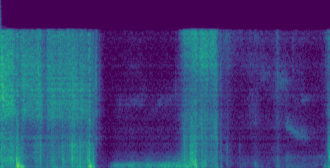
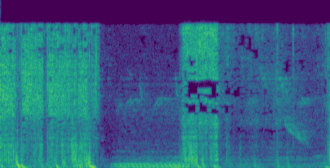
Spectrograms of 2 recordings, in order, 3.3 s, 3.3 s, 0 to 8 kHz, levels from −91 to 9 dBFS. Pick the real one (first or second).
second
